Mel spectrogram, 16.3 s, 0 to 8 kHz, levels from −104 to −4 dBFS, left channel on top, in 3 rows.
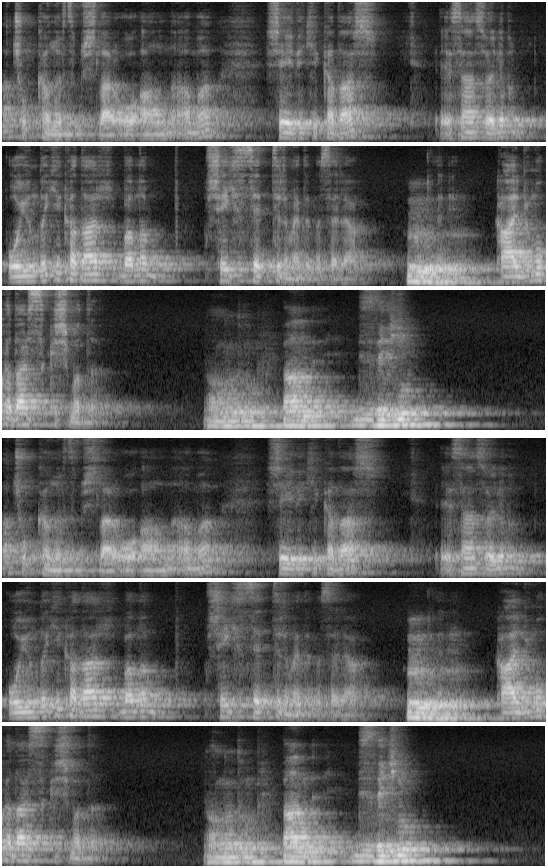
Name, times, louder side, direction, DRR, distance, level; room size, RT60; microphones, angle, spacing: voice 1, 0.0-3.7 4.4-5.2 5.5-7.0 7.5-9.0 9.8-9.9 10.4-11.8, left 2 dB, 70° left, 8 dB, 1.2 m, -29 dB
voice 2, 9.5-10.0 12.9-13.4 13.7-14.0 14.4-14.9, right 1 dB, 40° right, -3 dB, 2.1 m, -24 dB
16.0 x 11.0 x 2.3 m, 1.1 s
head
